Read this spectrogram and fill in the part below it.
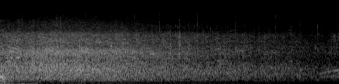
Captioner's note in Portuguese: público rindo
